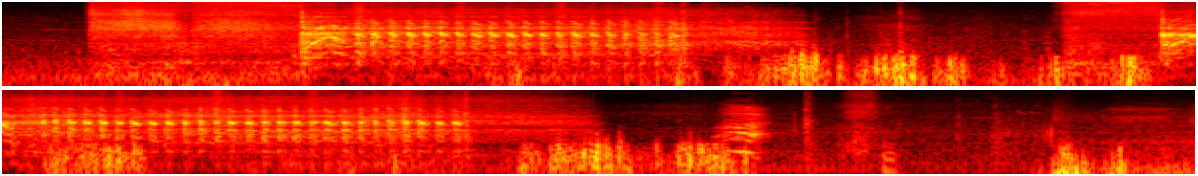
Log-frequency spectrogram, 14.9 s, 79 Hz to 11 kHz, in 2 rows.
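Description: Nissan 300ZX engine cranking repeatedly: two long bursts of rapid, whirring starter churning, separated by pauses, then short uneven catches and sputters, loud and close, with little or no talk.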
